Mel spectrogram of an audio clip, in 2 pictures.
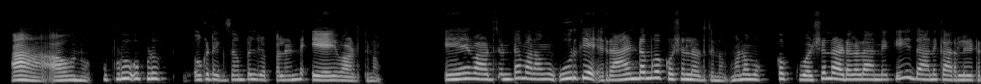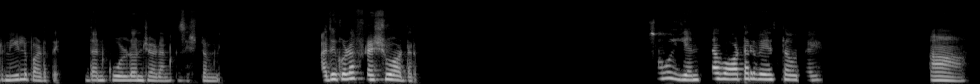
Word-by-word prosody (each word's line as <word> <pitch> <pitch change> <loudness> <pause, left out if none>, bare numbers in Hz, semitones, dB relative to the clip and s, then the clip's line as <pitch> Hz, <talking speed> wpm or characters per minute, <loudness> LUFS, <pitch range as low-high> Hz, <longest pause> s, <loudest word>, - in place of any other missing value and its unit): ఆ! - - +7 0.4
అవును. 195 0 +1 0.2
ఇప్పుడు 250 +5 0
ఇప్పుడు 265 0 0 0.4
ఒకటి 230 +1 -2
ఎగ్జాంపుల్ 220 +4 -3
చెప్పాలంటే 205 +3 -3 0.2
ఏఐ 195 0 +4
వాడుతున్నాం. 165 -2 -6 0.7
ఏఐ 245 +3 +3
వాడుతుంటే, 240 +1 0
మనం 245 -2 0 0.2
ఊరికే 285 0 +3 0.2
రాండమ్‌గా 270 +8 +3
క్వొషన్లడుగుతున్నాం. 210 -7 0
మనం 230 +2 +1
ఒక్క 225 +4 -5
క్వొషన్ 215 +6 0
అడగడానికి 230 +1 0 0.2
దానికి 230 0 -1
అర 205 - -2
లీటర్ 205 -1 -2
నీళ్ళు 225 +2 0
పడతాయి. 180 -1 -7 0.3
దాన్ని 195 -1 -3
కూల్‌డౌన్ 190 -1 +1
చేయడానికి 175 0 -6
సిస్టమ్‌ని. 165 -1 -9 1.0
అది 240 +4 +5
కూడా 260 +3 +7
ఫ్రెష్ 225 +1 +1
వాటర్. 200 -4 0 2.4
సో, 265 - -11 0.3
ఎంత 215 +1 -1
వాటర్ 245 +1 +4
వేస్ట్ 230 0 +2
అవుతాయి? 205 -2 -4 1.1
ఆ! 185 -4 0
220 Hz, 115 wpm, -25 LUFS, 195-240 Hz, 2.4 s, ఆ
